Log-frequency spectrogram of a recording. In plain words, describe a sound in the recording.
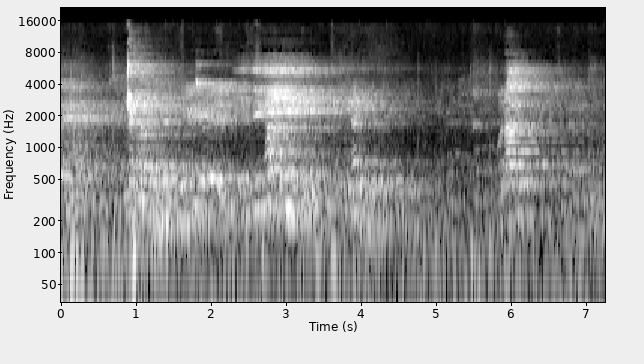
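Sports shoes squeak sharply on a court floor in a large echoing hall.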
